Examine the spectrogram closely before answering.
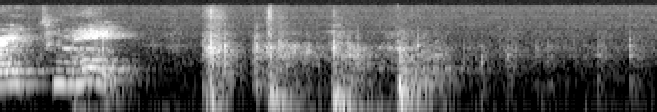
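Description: A plastic ball thumps and bounces on a carpeted floor.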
